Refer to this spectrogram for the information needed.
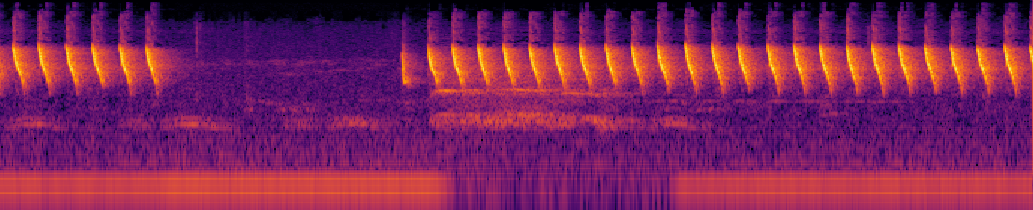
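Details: Bar-winged Prinia of the Ciblek Kristal type, sung to spur other prinias into song: a quick burst of sharp high chips breaks off, then after a short silence a long, even series of repeated notes resumes.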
